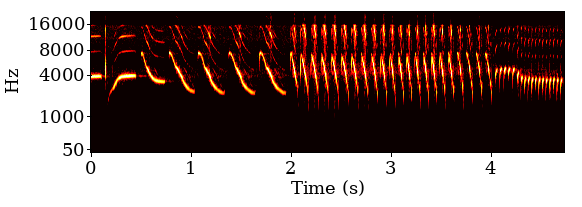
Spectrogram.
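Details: Belgian canary training song: a rising whistle, a run of downward-slurred notes, then a dense rapid chirping trill and a closing flat buzzy rattle.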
